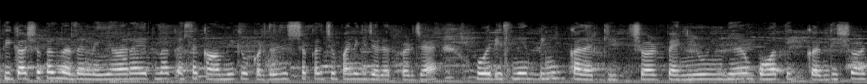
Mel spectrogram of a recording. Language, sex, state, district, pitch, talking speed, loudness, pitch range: Hindi, female, Rajasthan, Jaipur, 250 Hz, 220 wpm, -16 LUFS, 235-260 Hz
